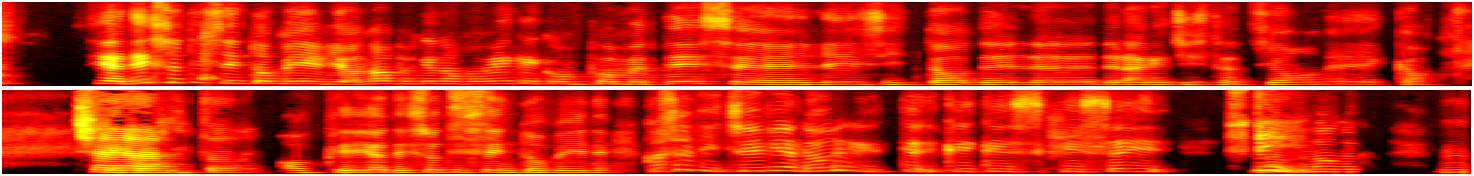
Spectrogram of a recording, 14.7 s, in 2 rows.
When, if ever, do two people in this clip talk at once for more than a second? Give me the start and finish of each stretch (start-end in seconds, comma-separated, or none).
none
